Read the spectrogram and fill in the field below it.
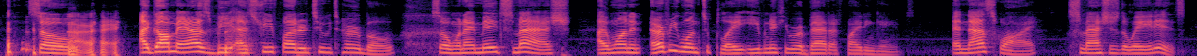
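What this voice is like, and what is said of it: Impression of Sakurai's live translator. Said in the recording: “that's the impression of the live translator. You know, when he talks like this.”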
